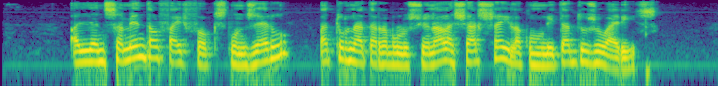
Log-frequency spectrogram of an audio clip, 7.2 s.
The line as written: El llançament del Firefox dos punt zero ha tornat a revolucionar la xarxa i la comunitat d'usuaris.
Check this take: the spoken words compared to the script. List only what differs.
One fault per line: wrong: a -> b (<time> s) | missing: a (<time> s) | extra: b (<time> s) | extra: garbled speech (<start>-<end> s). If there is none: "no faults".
missing: dos (2.2 s)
